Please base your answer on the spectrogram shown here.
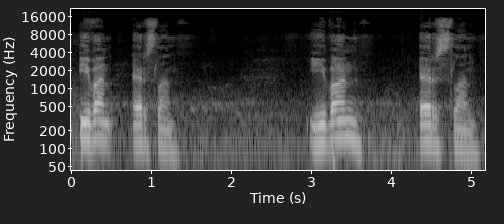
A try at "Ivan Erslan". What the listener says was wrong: There's a roll of the R there. Erslan.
